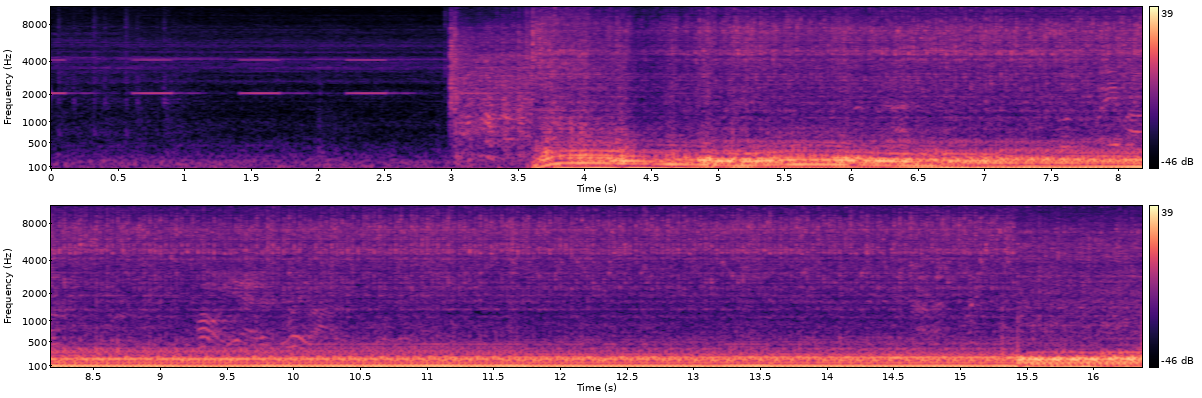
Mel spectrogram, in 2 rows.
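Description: BMW E46 330Ci's M54 3.0-litre inline-six cold-started through headers and mid pipes with the catalytic converters deleted. After a few faint chime beeps, the starter cranks briefly about three seconds in. The engine catches with a flare of revs and settles into a loud, steady fast idle, which the crew judges not bad at all, close to normal.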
